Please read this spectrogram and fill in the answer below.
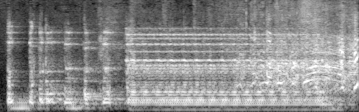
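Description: Organ music: a few short stabbed chords, then one chord held for about two and a half seconds.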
